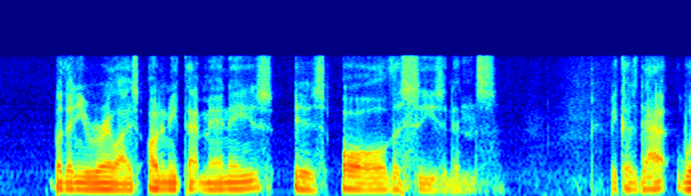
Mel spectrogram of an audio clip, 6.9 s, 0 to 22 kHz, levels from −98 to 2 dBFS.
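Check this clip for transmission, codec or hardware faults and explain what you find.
No transmission, codec or hardware faults found; the speech comes through G.722 wideband coding at 64 kbit/s with nothing above about 7.7 kHz and at most faint coding texture.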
